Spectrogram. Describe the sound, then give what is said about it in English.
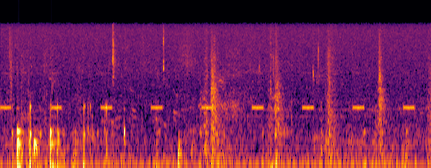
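A low-health heartbeat warning in a video game pulses as short mid-pitched beeps, about once a second, over a bed of low thumps and clatter. “Still got heartbeats going on. What is going on? One of the people's health is low.”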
